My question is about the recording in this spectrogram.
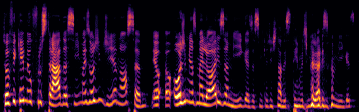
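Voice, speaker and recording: Reflective young woman, high voice. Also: animated, a little fast, few pauses. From Northeast Brazil. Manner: reflective, hesitant, with many restarts. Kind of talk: casual podcast chat.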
